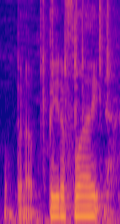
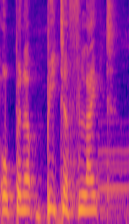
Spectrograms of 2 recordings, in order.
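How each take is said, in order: First: It is said in the speaker's ordinary American accent. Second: It is said in an imitated British accent.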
